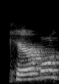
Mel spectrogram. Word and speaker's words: caramel: words we say differently caramel you say caramel or caramel i think caramel and i realized there are two a's there but it's just how i say it caramel i would say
